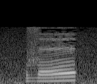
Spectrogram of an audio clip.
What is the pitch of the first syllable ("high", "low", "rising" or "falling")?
rising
